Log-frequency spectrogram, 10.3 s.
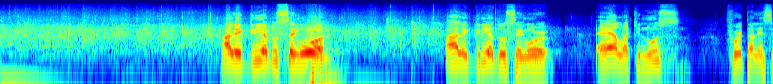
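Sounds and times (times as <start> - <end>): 
audience applauding: 0.0 - 7.8
speech: 3.0 - 4.5, 5.9 - 9.1, 9.7 - 10.3.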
